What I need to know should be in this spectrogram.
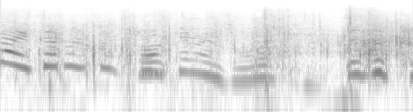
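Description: Footsteps crunch on dry grass and dirt.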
